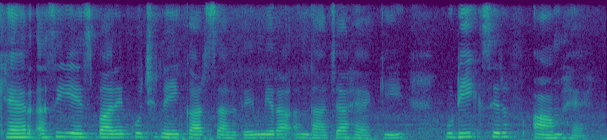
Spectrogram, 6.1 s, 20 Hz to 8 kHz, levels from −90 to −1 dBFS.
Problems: background sounds at intervals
